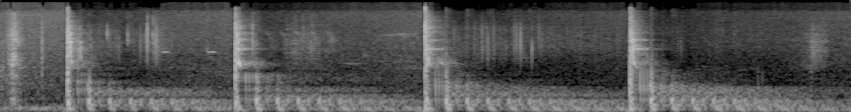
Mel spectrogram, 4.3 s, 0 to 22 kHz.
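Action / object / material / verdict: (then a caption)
tap / buried PVC drain pipe, open end / PVC plastic / none. The roughly cut, chewed-off open end of a buried PVC drain pipe, with its cap taken off, is tapped in an uneven run of quick strokes. Each tap gives a short, hollow, resonant knock with a low tone around 220 Hz that dies away almost at once. Every so often a sharper, brighter tap stands out.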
